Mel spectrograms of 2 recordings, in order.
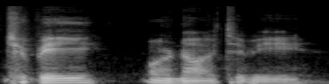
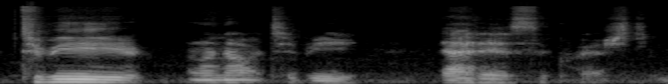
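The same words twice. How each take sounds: First: Lightly voiced, matter-of-fact Arnold; blunt Arnold. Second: Softer, drifting off into airy nothing; airy, ephemeral. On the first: Arnold's Hamlet, lightly voiced, blunt and decisive. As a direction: toss it off flat and decisive, a hint of Arnold. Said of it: "Arnold just goes". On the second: Retold or imitated. The classic Hamlet musing the line, soft and airy. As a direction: float it away, dreamy and ephemeral. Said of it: "it's all ephemeral and ... very airy".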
